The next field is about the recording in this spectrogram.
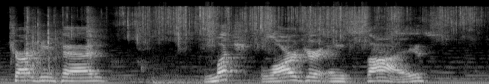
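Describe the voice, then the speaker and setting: A man giving a casual, off-the-cuff product review, explaining things informally like a salesman. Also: mid-range voice. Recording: echoey room, faint music behind.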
